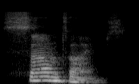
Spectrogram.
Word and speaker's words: sometimes: Não diga esse e aqui. Hum. Na pronúncia não existe esse e sometimes, hardly e never.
